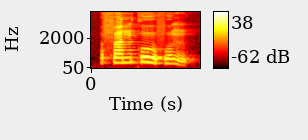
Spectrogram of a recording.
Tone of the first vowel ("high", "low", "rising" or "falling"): high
